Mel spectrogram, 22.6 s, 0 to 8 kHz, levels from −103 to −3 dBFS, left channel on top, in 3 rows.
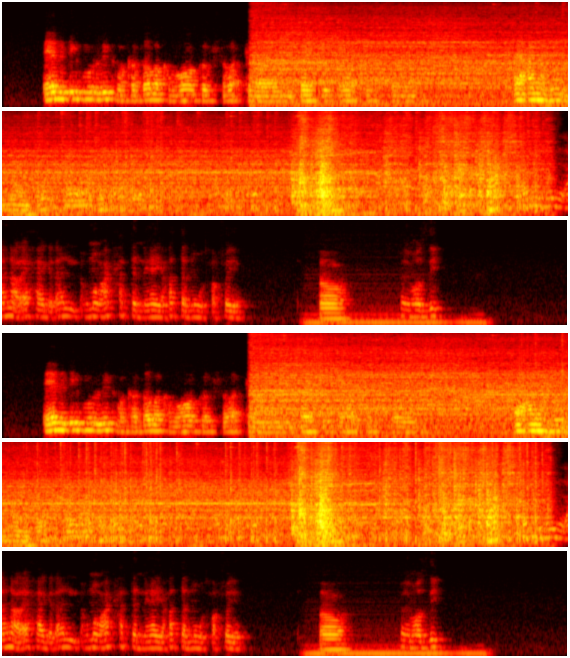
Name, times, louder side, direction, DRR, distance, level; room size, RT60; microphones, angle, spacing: voice 1, 0.5-4.9 5.2-5.5 6.8-8.9 9.3-9.4 19.3-19.7, equal, 70° left, 1.3 m, -37 dB
sound 1, 3.3-14.9, right 2 dB, 75° right, 0.9 m, -33 dB
sound 2, 6.7-14.9, right 5 dB, 55° right, 0.5 m, -41 dB
voice 2, 8.4-11.1 11.6-13.8 14.3-18.3 20.4-20.9, right 1 dB, 35° left, 2.6 m, -45 dB
4.9 x 2.8 x 3.2 m
head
